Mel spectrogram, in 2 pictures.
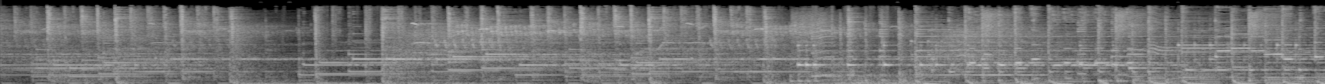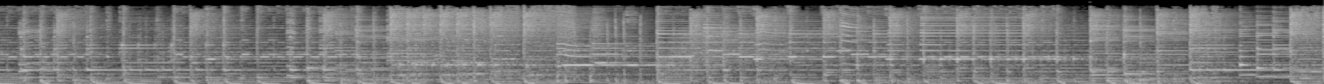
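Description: An instrumental intro of a Vietnamese song plays with layered melodic instruments and a steady beat, starting a bit softer and then swelling fuller and louder after the first several seconds, with no voices.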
